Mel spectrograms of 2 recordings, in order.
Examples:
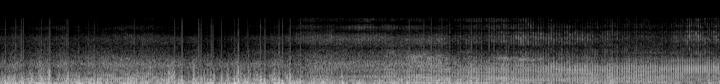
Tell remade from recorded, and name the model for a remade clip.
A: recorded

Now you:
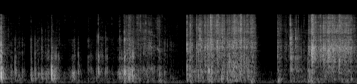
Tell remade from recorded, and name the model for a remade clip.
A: recorded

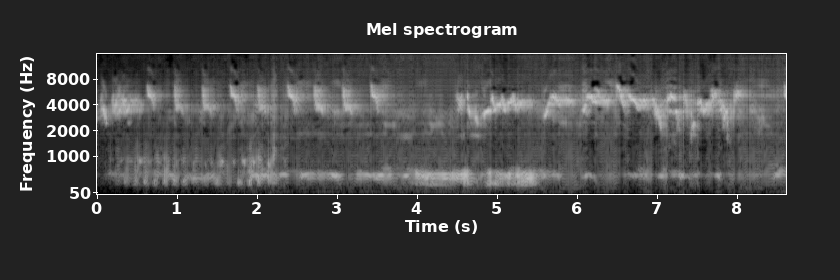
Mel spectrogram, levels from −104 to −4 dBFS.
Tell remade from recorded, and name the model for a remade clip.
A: remade, vocoder, BigVGAN v2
